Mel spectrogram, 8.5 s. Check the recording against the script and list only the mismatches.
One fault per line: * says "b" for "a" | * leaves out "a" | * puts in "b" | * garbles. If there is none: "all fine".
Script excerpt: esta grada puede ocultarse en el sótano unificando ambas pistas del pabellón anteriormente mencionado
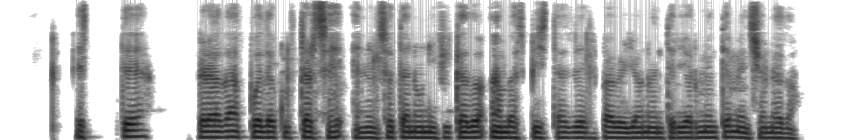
all fine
